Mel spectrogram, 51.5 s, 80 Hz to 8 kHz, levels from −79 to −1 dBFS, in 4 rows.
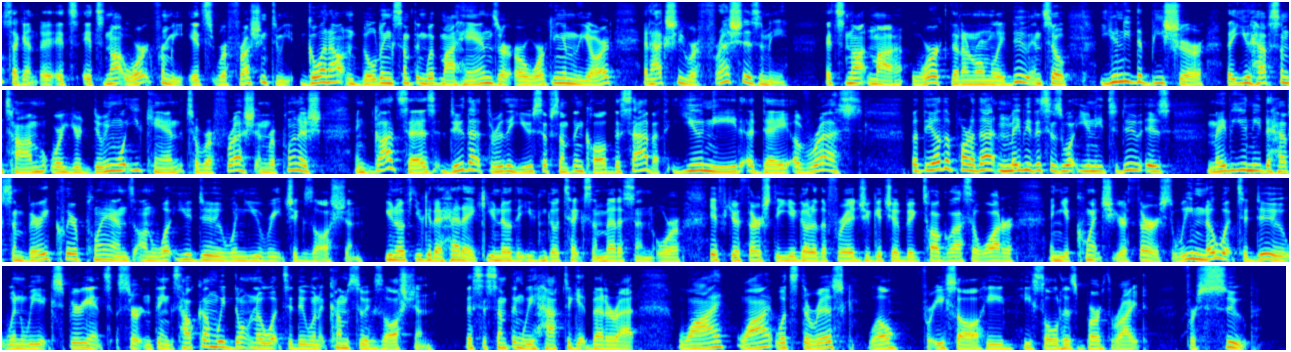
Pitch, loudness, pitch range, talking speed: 160 Hz, -23 LUFS, 145-185 Hz, 230 wpm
